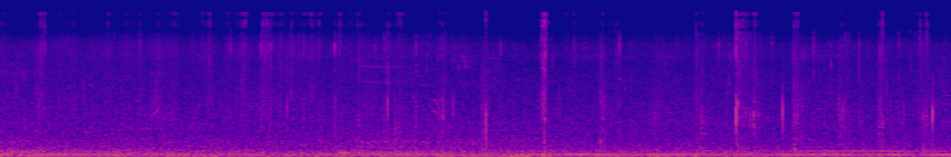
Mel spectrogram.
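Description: Footsteps on wood-chip mulch, a scatter of uneven clicks and crunches, over a steady low hum.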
